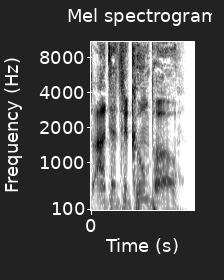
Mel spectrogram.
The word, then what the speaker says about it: Antetokounmpo: Yes, Antetokounmpo.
